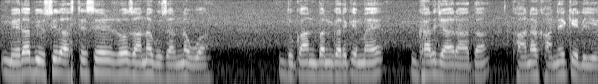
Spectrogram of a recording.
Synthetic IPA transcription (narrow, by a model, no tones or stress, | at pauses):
meːɾabʱiʊsiɾaːst̪eseɾoːzaːnaɡʊzəɾnaɦʊaː | d̪ʊkaːnbɐ̃nd̪kɐɾk̬emɛ̃ː | ɡʱɐɾd͡ʒaːɾɐɦat̪ʰa | kʰaːnakʰaːnekelieː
